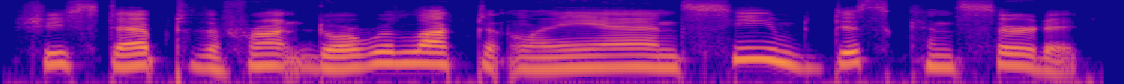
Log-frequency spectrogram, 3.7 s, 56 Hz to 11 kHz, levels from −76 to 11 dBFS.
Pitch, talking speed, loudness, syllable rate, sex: 180 Hz, 160 wpm, -21 LUFS, 5.0 syllables/s, female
